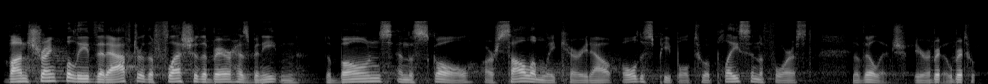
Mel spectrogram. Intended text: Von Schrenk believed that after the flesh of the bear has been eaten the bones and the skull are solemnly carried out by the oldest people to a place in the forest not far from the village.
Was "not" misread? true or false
true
